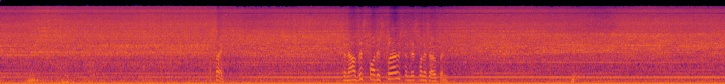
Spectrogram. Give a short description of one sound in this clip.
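A truck's engine hums steadily close by.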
